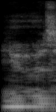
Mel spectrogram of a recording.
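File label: "use", robot voice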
